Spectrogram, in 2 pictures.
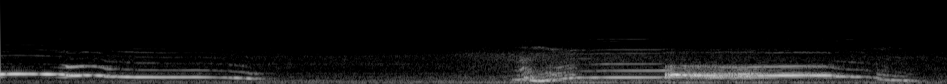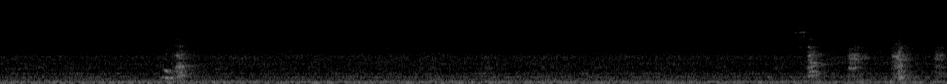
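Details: Duke, a pet dog, howls after being left behind: a tonal, harmonic-rich wail sliding downward for two seconds, then, after a pause, a longer howl that rises, holds steady and falls away. Later come quiet gaps with faint clicks and taps.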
